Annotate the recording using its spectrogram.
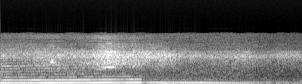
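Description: A car engine roars past at speed and fades into the distance.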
